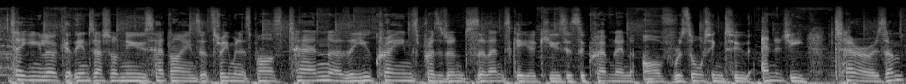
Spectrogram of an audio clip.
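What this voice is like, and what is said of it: Welsh accent. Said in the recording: “my Welsh accent”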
